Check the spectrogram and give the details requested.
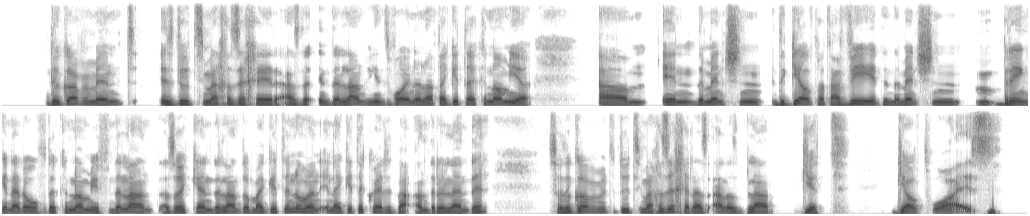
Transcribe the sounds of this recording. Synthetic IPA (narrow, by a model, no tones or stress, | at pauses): dɪɡɔvəɾmɛnt | ɪzduːt͡sɪmaχn̩zɪχəɾa̰sɪndɪlˠantviːnsvoɪnənhɔtaɡɪtəɛkɔnɔmiə | amɪndɪmɛnt͡ʃn̩dɪɡɛlˠthɔtaviːɾɪndɪmɛnt͡ʃn̩bɾɪŋɡənaɾoːfdɪɛkɔnɔmijəfɪndɪlˠanda̰zoɪkɛndɪlˠantʊbmaɡɪtənʊmənɪ̰naɡɪtəkɾɛdɪt̚baɪʔa̰ndəɾəlˠɛndəɾ | sodɪɡɔvəɾmɛntɪzduːt͡sɪmaχn̩zɪχəɾasa̰lˠəsblˠad̚ | ɡɪt | ɡɛlˠtʰwa̰ɪz̥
